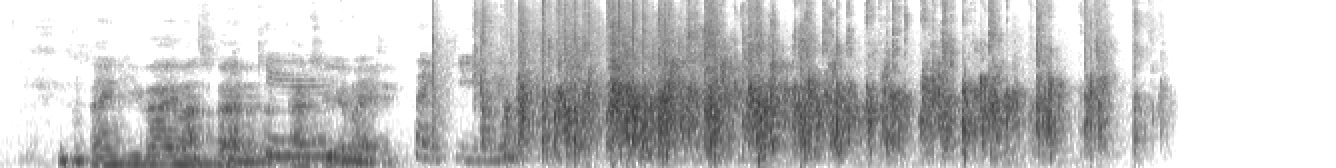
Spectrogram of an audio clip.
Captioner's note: applause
